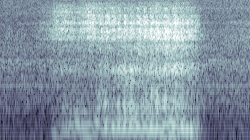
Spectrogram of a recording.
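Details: One low, buzzing, rattling snore lasting about a second and a half; snoring.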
